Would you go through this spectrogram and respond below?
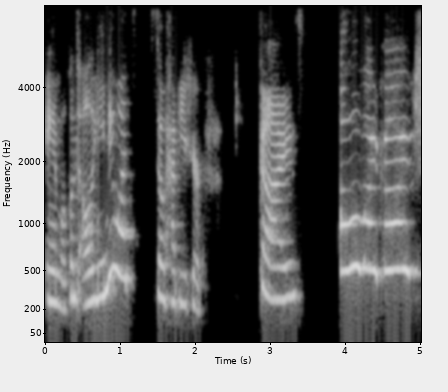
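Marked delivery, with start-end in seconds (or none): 1.5-5.0 very high, very slow, overjoyed, near tears. Speaker welcoming new subscribers, excited and almost crying. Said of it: "I'm almost crying right now. I'm just so excited".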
